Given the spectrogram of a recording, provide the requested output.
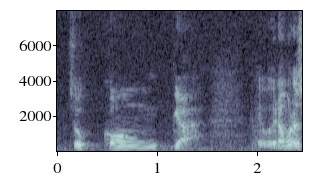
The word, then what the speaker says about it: conga: I tell folks is pretend you're saying ice cream cone and then add a ga to the end of it so cone guy we don't want to say conga or conga these are mispronunciations of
